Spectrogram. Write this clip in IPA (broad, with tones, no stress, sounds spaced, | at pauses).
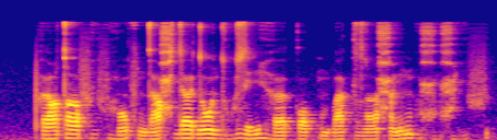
pʰ ɜ˩˧ tˤ a˦ f i̤˦ f ɦ ɔ̃˩˥ f n d a˩˥ ħ d ɜ˦ d ɔ̃˦ d ɔ̤˩˥ z i˩˥ ɦ ɜ˩˧ k ɔ˩˧ k m b a˩˧ k zˤ ã˩˧ ħ ĩ˩˥ m ɔ̤˦ ħ ɔ̤˩˥ ħ i̤˩˥ f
